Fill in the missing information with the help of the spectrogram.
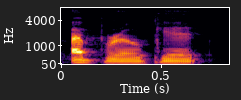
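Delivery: a hint of a sheepish child husband; childlike confession. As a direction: mumble it like a guilty kid. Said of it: "acts like a tiny child".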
